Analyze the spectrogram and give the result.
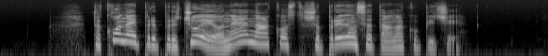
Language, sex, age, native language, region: Slovenian, female, 60+, Slovenian, Central Slovenia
